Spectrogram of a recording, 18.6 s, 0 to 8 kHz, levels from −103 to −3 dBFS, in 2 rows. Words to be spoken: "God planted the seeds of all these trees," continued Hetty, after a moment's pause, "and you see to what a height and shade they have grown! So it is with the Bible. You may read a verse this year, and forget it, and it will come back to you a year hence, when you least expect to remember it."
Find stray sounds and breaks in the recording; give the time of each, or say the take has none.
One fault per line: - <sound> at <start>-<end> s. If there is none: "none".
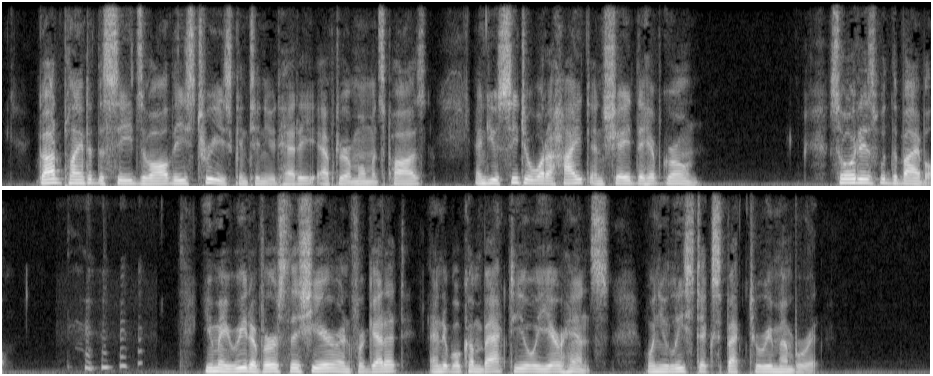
- laugh at 9.9-10.7 s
